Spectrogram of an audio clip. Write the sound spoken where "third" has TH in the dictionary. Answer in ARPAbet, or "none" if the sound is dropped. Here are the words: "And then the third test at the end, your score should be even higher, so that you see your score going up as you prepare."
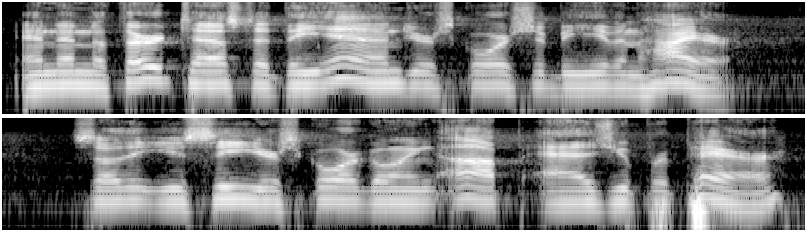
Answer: TH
